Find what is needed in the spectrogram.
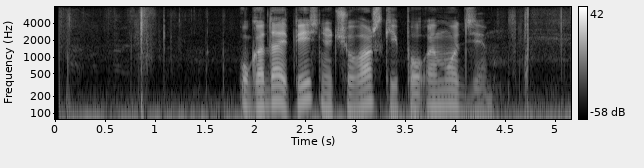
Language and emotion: Russian, neutral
